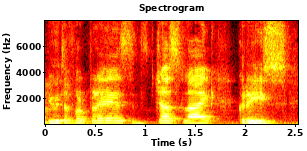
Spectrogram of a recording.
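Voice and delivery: hammed-up old Greek man calling; Greek accent. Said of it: "in his very Greek accent".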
